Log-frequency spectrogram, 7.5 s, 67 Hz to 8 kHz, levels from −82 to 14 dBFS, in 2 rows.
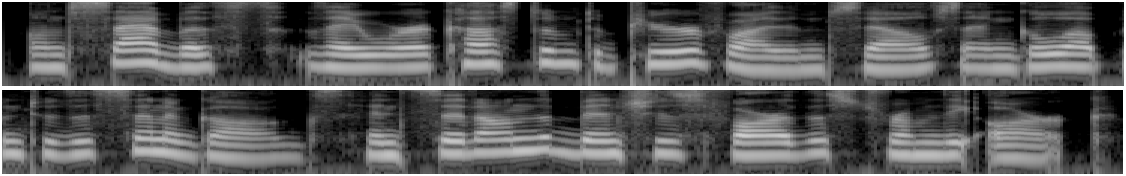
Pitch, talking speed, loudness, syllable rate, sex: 210 Hz, 185 wpm, -17 LUFS, 5.3 syllables/s, female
